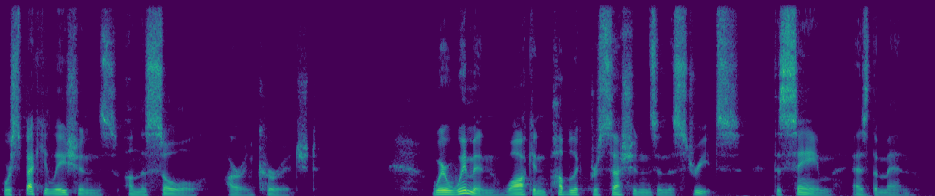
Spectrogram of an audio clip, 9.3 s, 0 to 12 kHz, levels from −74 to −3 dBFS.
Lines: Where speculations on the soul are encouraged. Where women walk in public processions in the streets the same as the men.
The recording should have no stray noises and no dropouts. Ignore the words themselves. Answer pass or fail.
pass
